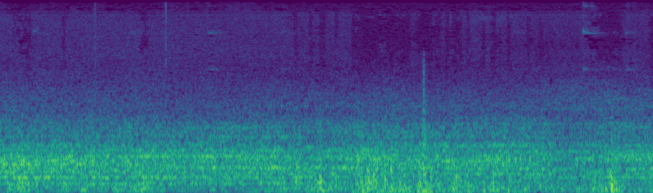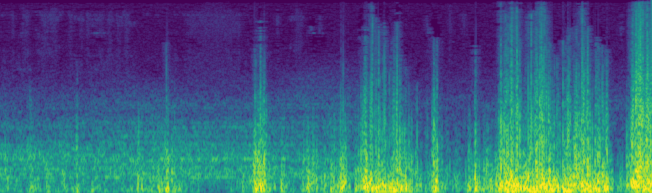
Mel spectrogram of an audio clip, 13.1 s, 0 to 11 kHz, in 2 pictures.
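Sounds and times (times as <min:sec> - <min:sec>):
low rumbling drone with hum: 0:00.0 - 0:13.0.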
